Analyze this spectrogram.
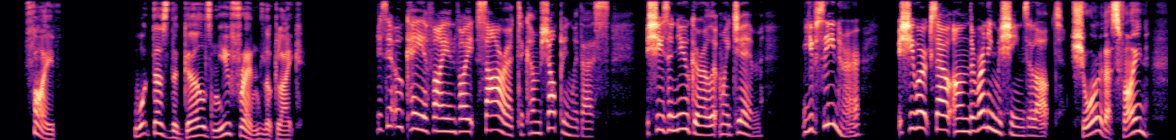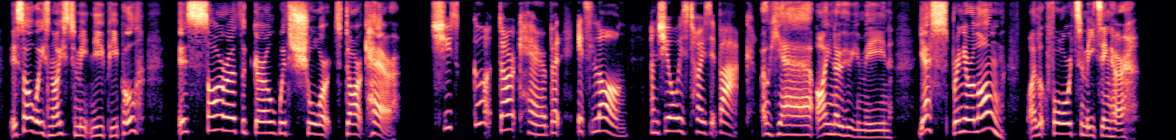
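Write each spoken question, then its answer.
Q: What does the girl's new friend look like?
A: long dark hair, tied back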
